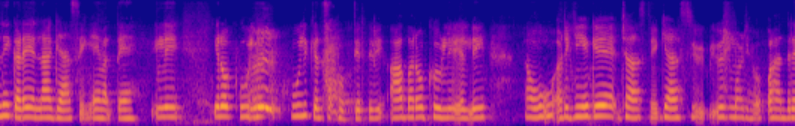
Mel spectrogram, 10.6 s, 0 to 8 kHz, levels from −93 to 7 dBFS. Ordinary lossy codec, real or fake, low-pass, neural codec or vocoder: none; fake; none; codec, 16 kHz, 2 kbps, X-Codec, HuBERT features, trained on LibriSpeech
